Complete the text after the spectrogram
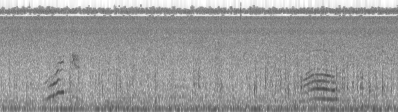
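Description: A young woman cries out with delight close by.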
